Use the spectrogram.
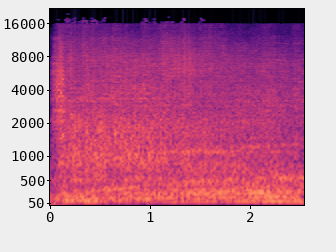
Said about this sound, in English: Wow! I can't believe this giant truck is driving itself!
